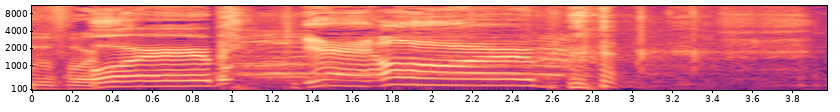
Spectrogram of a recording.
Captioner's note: crowd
